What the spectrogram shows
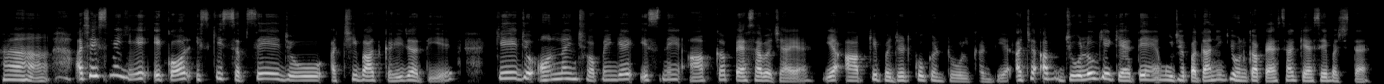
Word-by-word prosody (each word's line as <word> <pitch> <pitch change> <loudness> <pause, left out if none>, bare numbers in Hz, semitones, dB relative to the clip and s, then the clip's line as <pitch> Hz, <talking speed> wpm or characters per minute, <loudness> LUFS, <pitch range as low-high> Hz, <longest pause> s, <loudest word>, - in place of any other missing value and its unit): हाँ, 215 -1 +2
हाँ। - - -4
अच्छा, 405 - +5
इसमें 400 +2 +2
ये 270 -8 0
एक 215 -2 0
और 235 +6 +5
इसकी 220 +5 -5
सबसे 250 +3 0
जो 190 -1 +1
अच्छी 170 +6 -5
बात 190 -1 +3
कही 160 +3 -3
जाती 195 -3 -1
है, - - -5 0.5
के 280 +1 +2
जो 270 - +6
ऑनलाइन 250 +3 0
शॉपिंग 210 -1 -5
है, 235 - +3
इसने 225 +3 -5
आपका 180 +6 -2
पैसा 185 0 +3
बचाया 75 - 0
है 180 - -12
या 200 +3 +3
आपके 175 +6 +1
बजट 185 +1 -1
को 200 - +2
कंट्रोल 155 -7 -6
कर 135 - -9
दिया 135 +5 -8
है। - - -12
अच्छा, 200 - -1
अब 265 0 +2
जो 205 0 +5
लोग 260 +4 +6
ये - - +6
कहते 180 +4 +3
हैं, - - -4
मुझे 195 -1 -1
पता 175 - +5
नहीं 215 +3 -3
कि 235 - 0
उनका 180 -3 +4
पैसा 175 +5 +1
कैसे 165 +1 +1
बचता 155 -4 -5
है - - -5
195 Hz, 210 wpm, -22 LUFS, 175-230 Hz, 0.5 s, जो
